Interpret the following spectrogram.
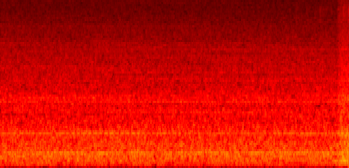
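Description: Faint steady hiss with a faint constant hum underneath: room tone, with no distinct events.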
